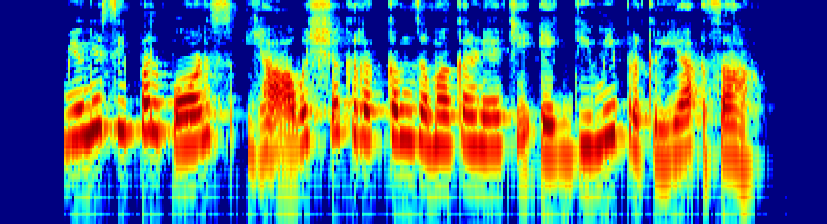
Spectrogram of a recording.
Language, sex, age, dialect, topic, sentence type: Marathi, female, 56-60, Southern Konkan, banking, statement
